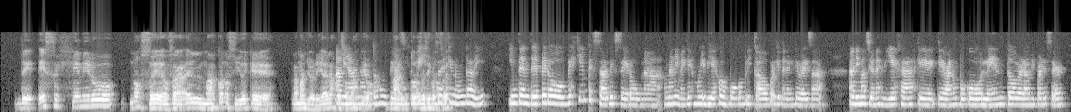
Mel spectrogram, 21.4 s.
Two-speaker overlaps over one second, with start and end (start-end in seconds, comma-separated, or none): 6.7-9.0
